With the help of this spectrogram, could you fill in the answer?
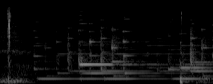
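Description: A phone ringtone plays: a steady, electronic melodic tone with held notes, moderately quiet, with a couple of sharp clicks near the start and again partway through, and no talking.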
